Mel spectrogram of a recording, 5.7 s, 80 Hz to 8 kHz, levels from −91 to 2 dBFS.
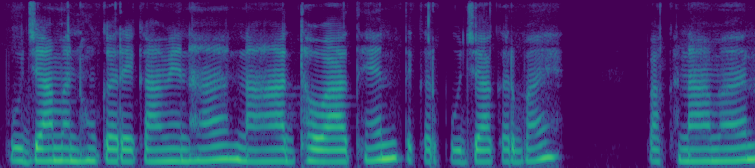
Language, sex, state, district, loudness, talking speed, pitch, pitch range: Sadri, female, Chhattisgarh, Jashpur, -33 LUFS, 140 wpm, 210 Hz, 205-220 Hz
